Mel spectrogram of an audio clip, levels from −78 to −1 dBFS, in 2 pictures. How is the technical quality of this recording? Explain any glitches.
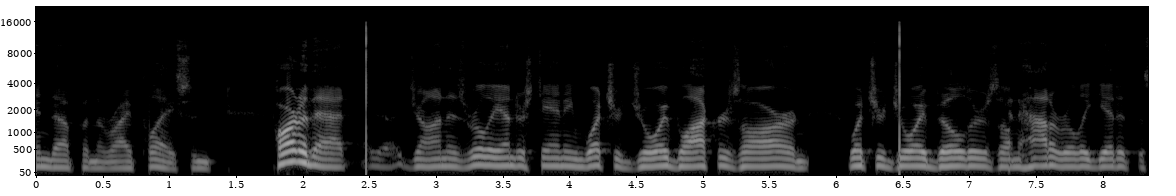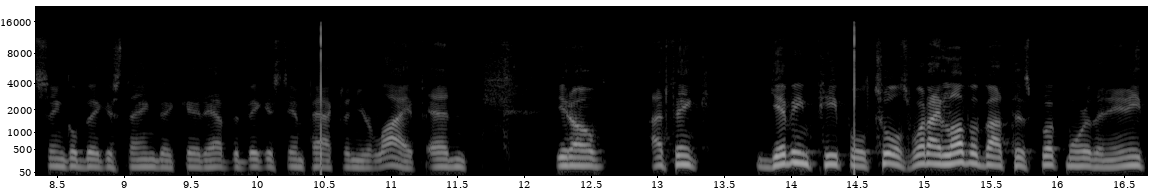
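The recording has one recurring glitch: a file header played as audio. Sharp, loud clicks land at 2.48, 6.48, 10.48 and 14.48 s, every 4 seconds. The speech was joined from 4-second WAV pieces with their header bytes left in. Those bytes play as samples, producing a snap regardless of the speech.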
